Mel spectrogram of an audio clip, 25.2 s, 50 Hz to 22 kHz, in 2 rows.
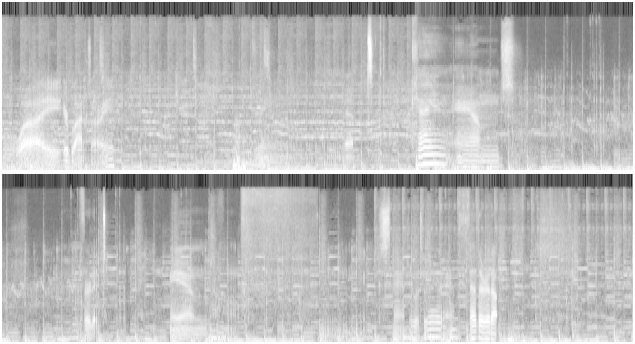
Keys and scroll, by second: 4.7 shift+v, 7.6 Return.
